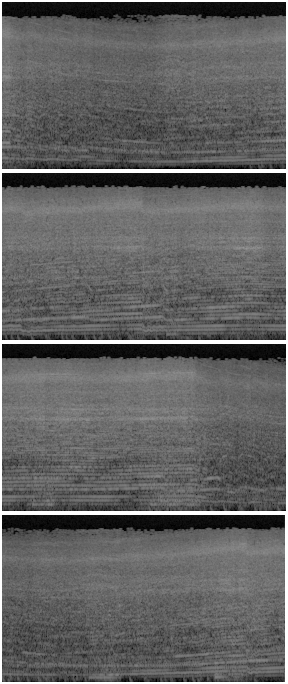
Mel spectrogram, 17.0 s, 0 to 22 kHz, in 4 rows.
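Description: An F1 car engine in the F1 2019 racing game screams through high revs, its pitch sweeping up and down with each gear change as it accelerates, loud and steady throughout, with no voices.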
